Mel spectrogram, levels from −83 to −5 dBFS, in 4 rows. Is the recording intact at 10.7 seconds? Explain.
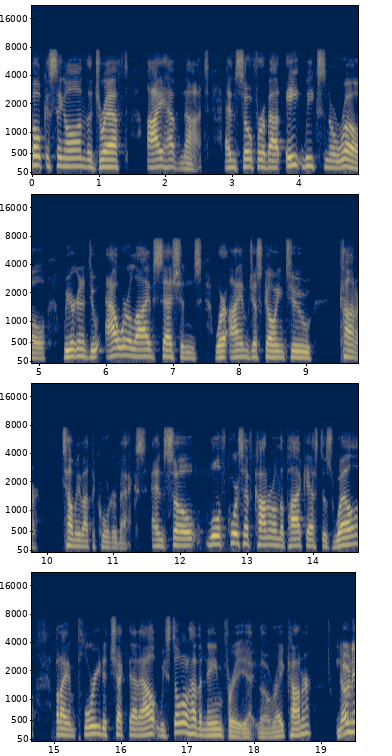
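Yes, the audio is intact at 10.7 seconds; the speech there passes through the AMR wideband (HD Voice) codec at 15.85 kbit/s, with its band limited to about 7.5 kHz, and nothing goes wrong at that moment.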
